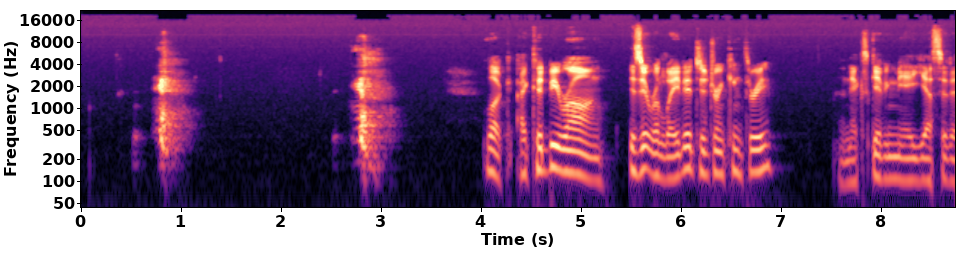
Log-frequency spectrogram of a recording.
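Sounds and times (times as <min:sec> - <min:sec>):
person sneezing: 0:00.7 - 0:01.2, 0:02.7 - 0:03.2
speech: 0:04.0 - 0:07.0, 0:07.6 - 0:08.7.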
